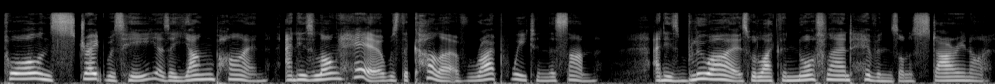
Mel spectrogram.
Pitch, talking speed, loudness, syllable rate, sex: 200 Hz, 210 wpm, -18 LUFS, 4.4 syllables/s, female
